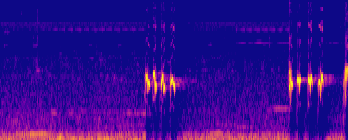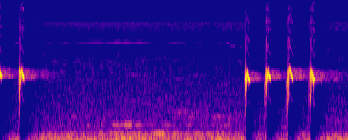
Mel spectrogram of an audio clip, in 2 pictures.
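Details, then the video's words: Yellow-vented bulbul lure recording, meant to call wild birds in forest or garden and to tutor caged bulbuls; short bubbly chirps in tight clusters of three to five notes, separated by pauses of about two seconds, over a faint low hum. "Suara Trucukan Pemikat gacor"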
